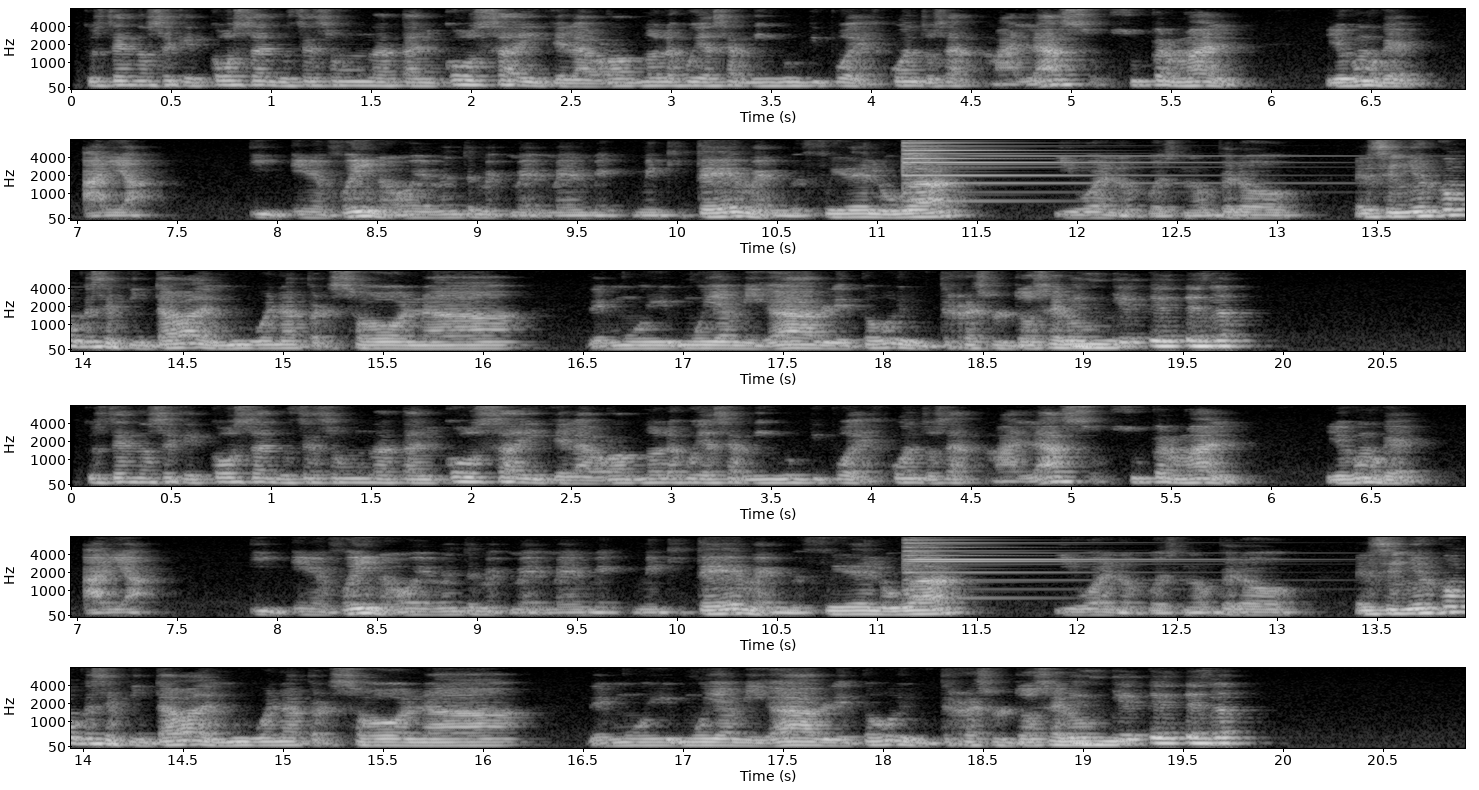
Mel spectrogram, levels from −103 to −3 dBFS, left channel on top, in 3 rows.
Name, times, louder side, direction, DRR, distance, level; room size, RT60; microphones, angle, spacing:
voice 1, 0.1-5.8 6.3-6.7 7.0-7.3 7.9-11.4 11.9-13.0 13.4-16.1 16.5-19.2, equal, 30° left, -3 dB, 1.8 m, -31 dB
Bell, 11.1-12.7, left 1 dB, 60° left, 1.1 m, -35 dB
voice 2, 18.9-19.7, left 1 dB, 10° right, -4 dB, 0.9 m, -26 dB
6.5 x 2.7 x 2.6 m, 0.29 s
head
